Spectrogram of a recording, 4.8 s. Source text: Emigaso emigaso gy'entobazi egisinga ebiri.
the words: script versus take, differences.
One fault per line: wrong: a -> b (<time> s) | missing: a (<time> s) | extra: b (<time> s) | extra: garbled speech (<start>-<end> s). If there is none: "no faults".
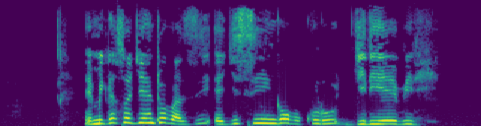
missing: emigaso (1.3 s)
extra: obukulu giri (2.9 s)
